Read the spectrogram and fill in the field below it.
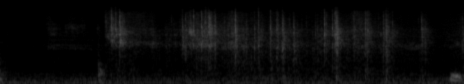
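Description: Flour rustles and pours from a paper bag into a metal bowl.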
